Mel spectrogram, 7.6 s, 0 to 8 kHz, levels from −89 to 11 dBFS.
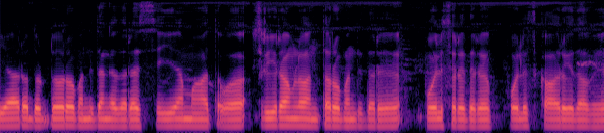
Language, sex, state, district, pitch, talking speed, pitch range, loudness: Kannada, male, Karnataka, Bellary, 110 Hz, 125 wpm, 105-110 Hz, -26 LUFS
